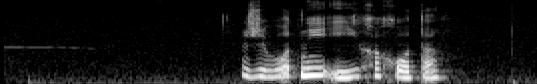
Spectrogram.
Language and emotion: Russian, neutral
